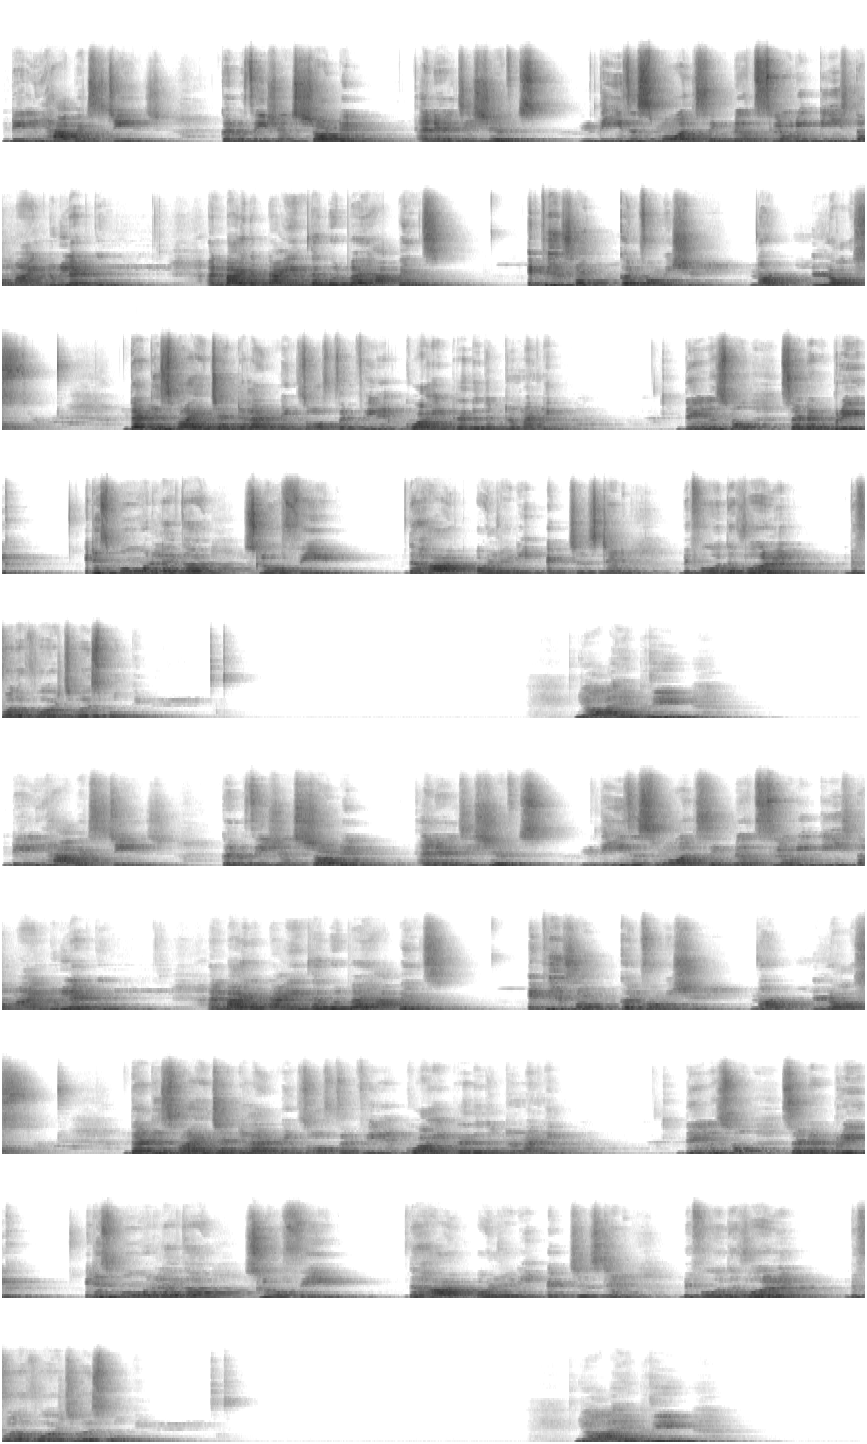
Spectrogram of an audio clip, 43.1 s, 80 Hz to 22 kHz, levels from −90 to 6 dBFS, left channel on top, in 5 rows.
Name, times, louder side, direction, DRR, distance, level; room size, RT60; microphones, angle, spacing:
voice 1, 0.0-1.6 2.2-3.6 4.1-5.3 5.8-9.8 10.7-13.0 13.9-14.5 14.8-15.8 16.1-16.4 16.7-17.4 18.5-22.8 24.0-25.9 26.7-27.9 28.3-29.2 29.9-32.1 32.7-33.8 34.3-35.9, left 2 dB, 85° left, 0 dB, 0.4 m, -24 dB
voice 2, 40.2-41.8, left 1 dB, 10° left, -4 dB, 0.3 m, -25 dB
2.6 x 2.3 x 2.4 m, 1.1 s
head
